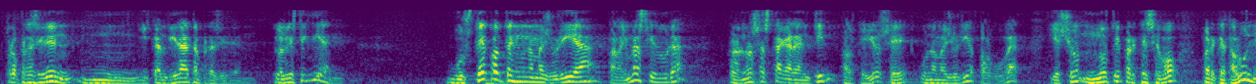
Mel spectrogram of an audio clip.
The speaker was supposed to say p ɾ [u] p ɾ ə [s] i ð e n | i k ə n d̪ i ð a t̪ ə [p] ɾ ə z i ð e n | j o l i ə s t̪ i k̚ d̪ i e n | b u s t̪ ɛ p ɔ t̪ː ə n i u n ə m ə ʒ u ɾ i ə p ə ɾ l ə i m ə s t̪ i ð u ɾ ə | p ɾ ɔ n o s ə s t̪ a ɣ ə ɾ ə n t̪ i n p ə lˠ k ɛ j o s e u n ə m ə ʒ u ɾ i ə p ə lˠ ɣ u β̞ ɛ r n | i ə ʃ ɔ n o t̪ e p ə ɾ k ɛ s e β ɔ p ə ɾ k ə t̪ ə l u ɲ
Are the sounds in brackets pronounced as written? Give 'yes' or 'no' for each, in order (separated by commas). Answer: no, no, yes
